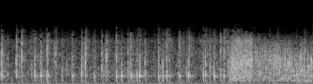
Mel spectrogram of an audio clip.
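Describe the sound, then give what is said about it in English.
A lightning bolt strikes the top of a pine tree near the bank of Boulder Creek during a storm, splitting the trunk: a rapid, loud barrage of sharp crackles and snaps for about two seconds, then a dense roaring crash of noise that holds steady to the end. “Suddenly, a bolt of lightning hit the top of a pine tree near the creek's bank.”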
